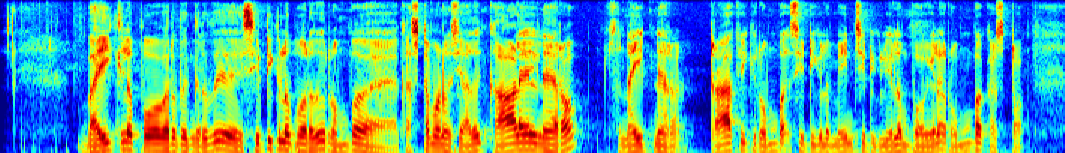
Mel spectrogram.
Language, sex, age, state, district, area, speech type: Tamil, male, 30-45, Tamil Nadu, Coimbatore, rural, spontaneous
